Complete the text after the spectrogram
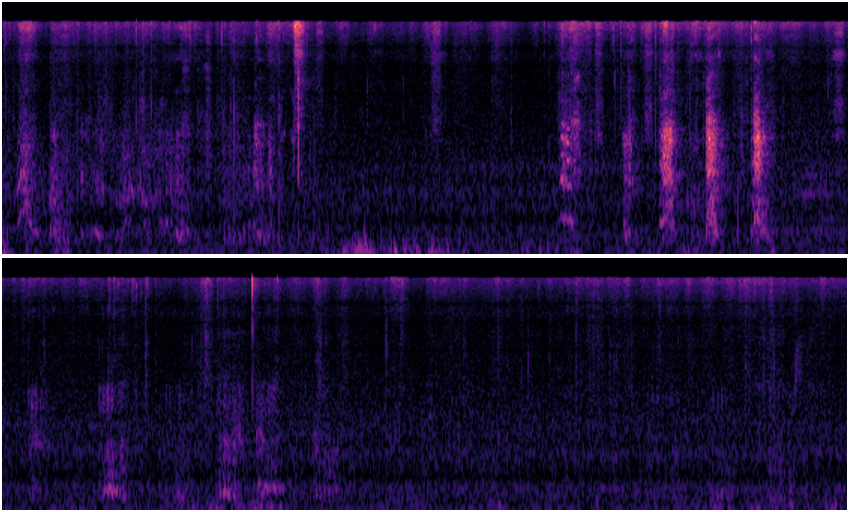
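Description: A Shih Tzu puppy gives a few short, sharp yaps and whines in a quiet indoor room.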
